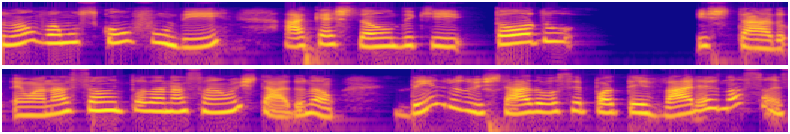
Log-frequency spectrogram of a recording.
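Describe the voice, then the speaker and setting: A woman's voice: medium pitch, dry recording, highs cut off. A woman with a Brazilian accent giving a recorded history lesson, explaining in a didactic way and repeating key points. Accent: Brazilian Portuguese. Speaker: teacher.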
